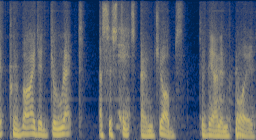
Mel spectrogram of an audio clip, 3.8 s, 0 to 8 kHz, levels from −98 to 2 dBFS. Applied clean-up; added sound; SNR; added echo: neural mask model RNNoise.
